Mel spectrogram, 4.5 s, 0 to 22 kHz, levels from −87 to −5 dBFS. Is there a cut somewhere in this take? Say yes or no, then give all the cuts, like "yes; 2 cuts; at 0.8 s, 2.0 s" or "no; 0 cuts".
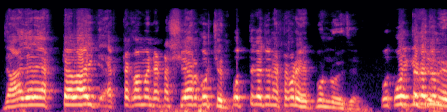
no; 0 cuts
